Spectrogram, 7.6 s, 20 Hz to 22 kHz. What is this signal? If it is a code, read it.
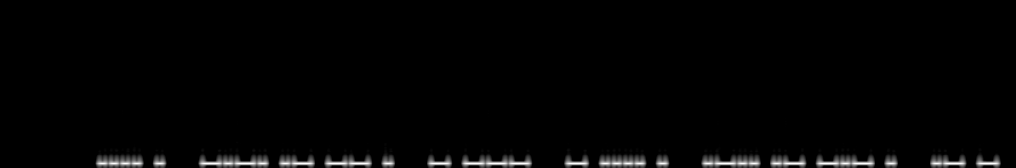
Morse code, heard as a keyed tone, about 28 wpm, 700 Hz. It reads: HE CAME TO THE LAKE AT
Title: Sentences from Top 1100 Words 28wpm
